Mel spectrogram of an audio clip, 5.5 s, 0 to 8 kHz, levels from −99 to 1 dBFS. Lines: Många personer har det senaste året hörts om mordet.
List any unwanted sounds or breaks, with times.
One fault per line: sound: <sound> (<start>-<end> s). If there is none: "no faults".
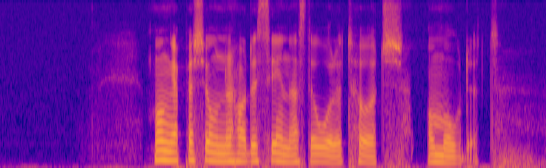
no faults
